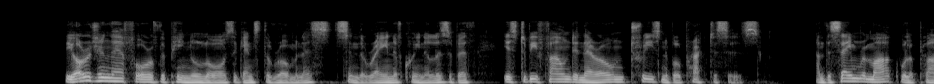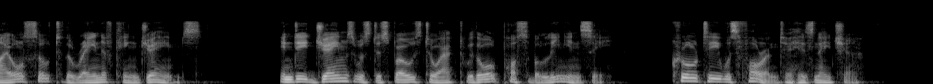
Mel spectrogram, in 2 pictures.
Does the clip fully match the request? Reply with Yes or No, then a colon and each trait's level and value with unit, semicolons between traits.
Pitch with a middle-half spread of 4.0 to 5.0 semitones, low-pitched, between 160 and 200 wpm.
Yes: average, 4.3 semitones; low, 100 Hz; average, 175 wpm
